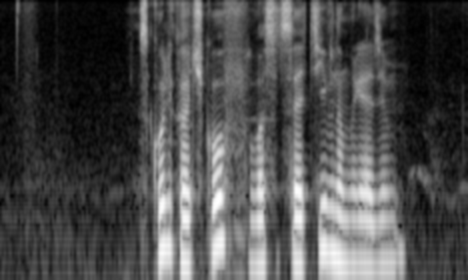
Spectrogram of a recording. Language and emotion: Russian, neutral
